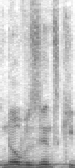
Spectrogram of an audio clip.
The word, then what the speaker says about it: Novozinsky: My last name is Novazinski, dude.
